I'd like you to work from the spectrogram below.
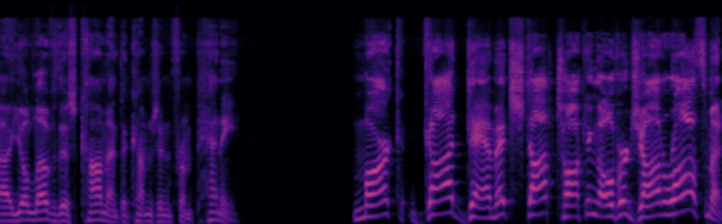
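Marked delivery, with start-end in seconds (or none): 3.5-7.2 play-acted high, drawn-out yell. A host reads a listener's comment aloud, mock-yelling a comment. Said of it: "Why are you yelling?".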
